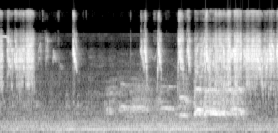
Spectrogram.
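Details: Weaver song, used as a lure to get caged weavers chattering quickly: a loud buzzy sizzle opens, short clicks and ticks follow, then a sustained wheezy, hissing chatter with rapid pulses fills the final second and a half.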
